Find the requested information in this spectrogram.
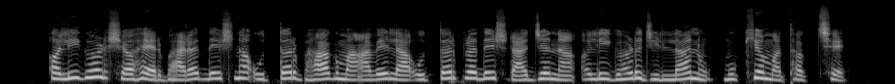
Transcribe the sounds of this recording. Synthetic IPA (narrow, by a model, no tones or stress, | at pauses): əliɡəɽʃəɦɛɾbʱaɾət̪̚d̪eʃnaʔut̪ːəɾbʱaɡmãaʋelaʔut̪ːəɾpɾəd̪eʃɾad͡ʒjənaʔəliɡəɽd͡ʒɪlːanũmʊkʰjəmət̪ʰək̚t͡ʃʰe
